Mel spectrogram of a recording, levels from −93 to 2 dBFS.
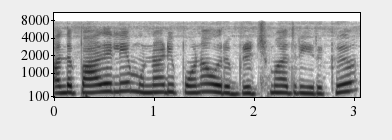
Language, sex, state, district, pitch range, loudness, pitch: Tamil, female, Tamil Nadu, Nilgiris, 250-285 Hz, -13 LUFS, 270 Hz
